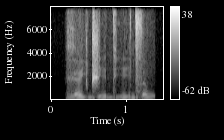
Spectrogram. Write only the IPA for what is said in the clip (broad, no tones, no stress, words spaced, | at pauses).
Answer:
ɣɛjd͡ʒi dʱid͡zəw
